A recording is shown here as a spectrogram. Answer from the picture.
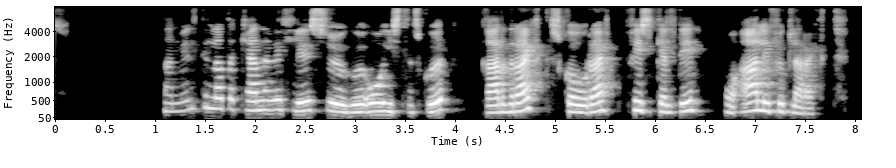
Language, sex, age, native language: Icelandic, female, 40-49, Icelandic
